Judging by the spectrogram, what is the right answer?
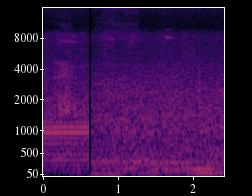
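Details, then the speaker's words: Mueller spin dryer (centrifuge) plugged in hums/growls like the motor is running but drum does not spin, as if lacking power; steady electrical hum with no spin-up. "ó tá fazendo barulho só um acho que tá dando para ver lá dentro também né que ela não tá rodando tá com esse barulho aí e não trabalha"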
